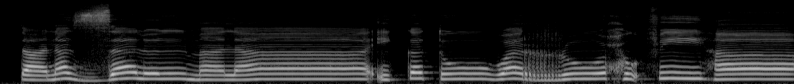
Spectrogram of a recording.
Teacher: الف سے پہلے زبر تو الف مدہ ہوگا. الف مدہ کو تھوڑا کھینچ کر پڑھتے ہیں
